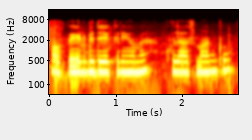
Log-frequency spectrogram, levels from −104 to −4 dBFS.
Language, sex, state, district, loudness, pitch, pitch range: Hindi, female, Chhattisgarh, Raipur, -14 LUFS, 240 Hz, 235-245 Hz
